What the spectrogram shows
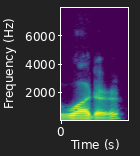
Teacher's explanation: a flap t which is a kind of d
